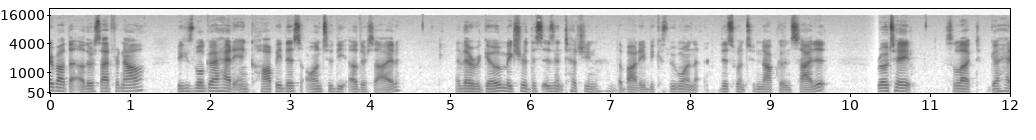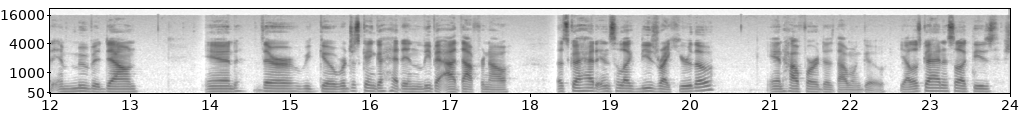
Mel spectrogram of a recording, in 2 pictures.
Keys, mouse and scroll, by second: 0.0-0.9 scroll down 3, 1.1 click, 1.6-2.1 scroll up 3, 2.1 g, 3.7 r, 5.3 g, 8.1 click, 8.9 l, 9.1 shift+d, 9.6 r, 10.9 g, 12.7 r, 14.1 g, 14.8 click, 15.1 scroll down 1, 15.2 middle click, 15.7-16.1 scroll down 5, 16.1 middle click, 17.0-17.3 scroll up 2, 18.1 l, 19.0 l, 19.5 l, 20.0 l, 20.3 middle click, 20.8 scroll down 1, 22.1 l, 22.6 l, 23.5 shift+d.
